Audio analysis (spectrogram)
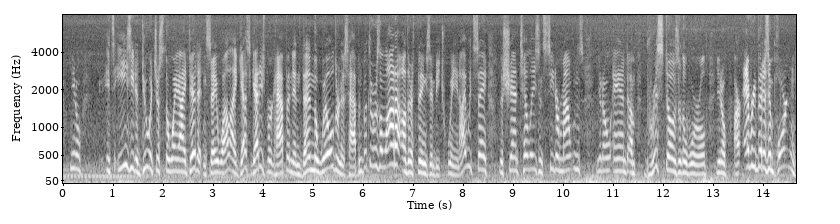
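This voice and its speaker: There is light background noise as a man speaks at a fairly quick pace, with a dry sound and no echo. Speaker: historian guide. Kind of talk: lecture. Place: open country. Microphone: lapel.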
